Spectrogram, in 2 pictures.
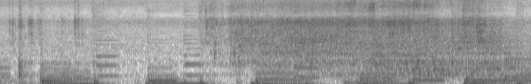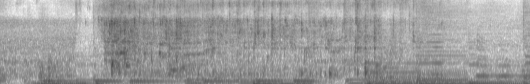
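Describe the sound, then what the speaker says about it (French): Water poured onto browned rice in a hot pot for a Réunion Creole potato zembrocal, a bright hissing sizzle and splash over a bed of music, fairly faint overall. "Une fois que le riz est bien coloré, nous pouvons rajouter l'eau."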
